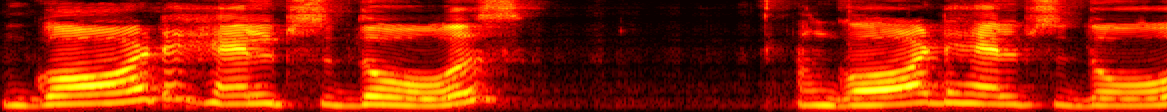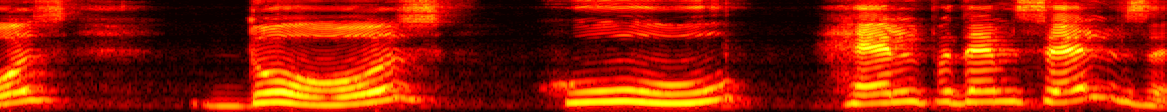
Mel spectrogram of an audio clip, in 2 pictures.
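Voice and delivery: extremely slow, word by word; teacher dictating a proverb very slowly; slow proverb dictation. Shown as a demonstration. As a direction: drag out each word of the proverb for the class. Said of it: "एक और कहावत है, वो आपको बता देती हूँ".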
